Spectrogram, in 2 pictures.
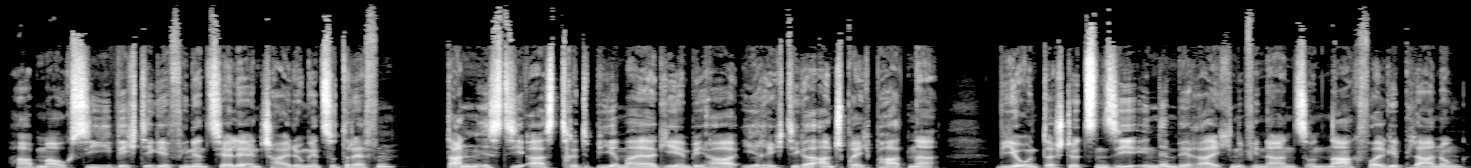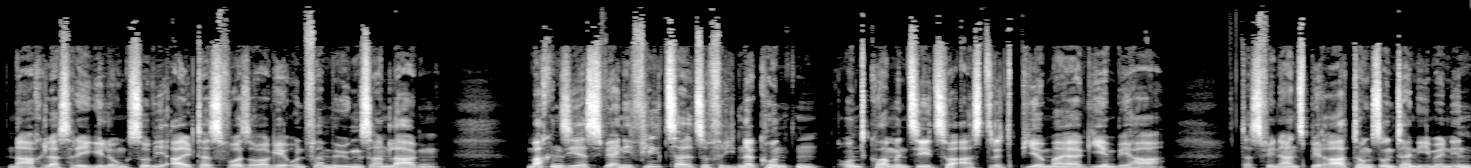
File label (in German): Werbung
